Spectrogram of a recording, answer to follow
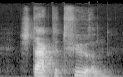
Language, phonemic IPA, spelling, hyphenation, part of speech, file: Dutch, /ˌstaːkt.(ɦ)ətˈfyː.rə(n)/, staakt-het-vuren, staakt-het-vuren, noun, Nl-staakt-het-vuren.ogg
- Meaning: ceasefire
